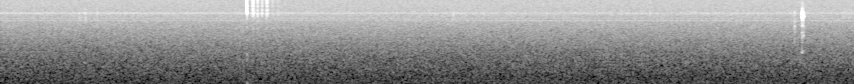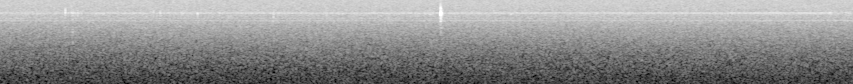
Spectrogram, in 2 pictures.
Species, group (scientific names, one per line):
Poecilimon tessellatus
Orthoptera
